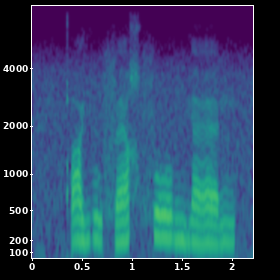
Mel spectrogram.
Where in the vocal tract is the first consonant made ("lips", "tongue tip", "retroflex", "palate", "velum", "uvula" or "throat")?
uvula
